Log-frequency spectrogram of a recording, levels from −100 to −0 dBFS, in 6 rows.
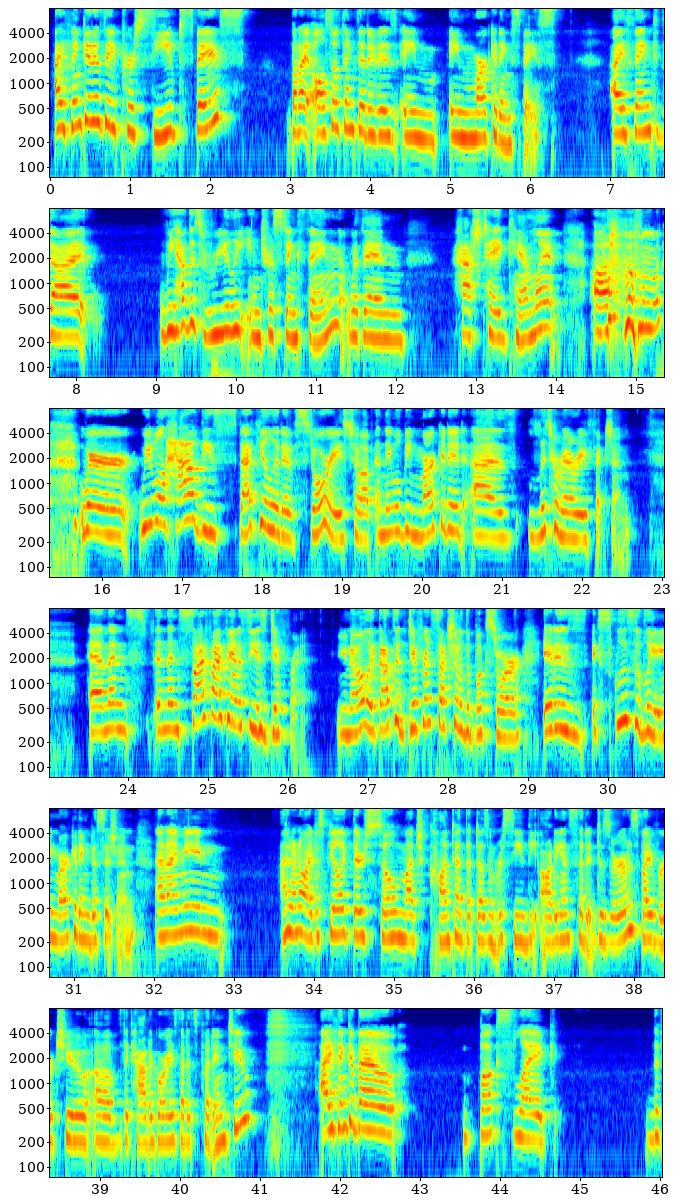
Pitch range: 220-280 Hz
